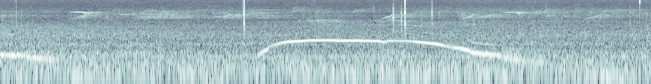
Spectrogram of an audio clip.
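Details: Angry tortoiseshell cat that beats the others and stops them eating lets out a long sustained meow, rising sharply, holding level for over a second, then sinking slowly, with constant low noise and faint high chirping birds behind.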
